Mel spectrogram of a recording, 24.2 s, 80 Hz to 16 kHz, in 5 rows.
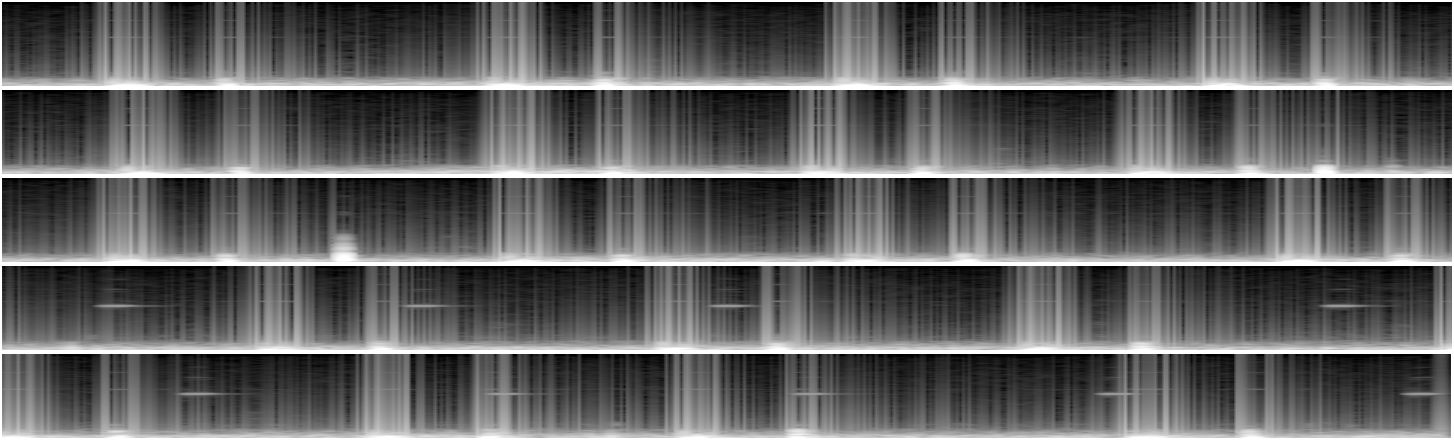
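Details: Self-recorded resting heartbeat, probably at the mitral area, with a pulse oximeter counting: slow, regular beats near 55 a minute, with the oximeter's low-heart-rate alarm beeping in the latter half. Bradycardia.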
